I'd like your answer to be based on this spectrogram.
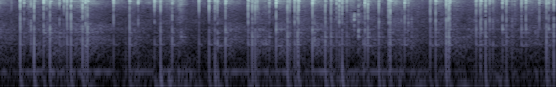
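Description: A hollow, glittery, light-up glass LED ball with gold glitter is held and tapped and scratched with long nails, giving a rapid string of sharp, dry clicks and scrapes. A faint high, glassy shimmer sits above the taps over a steady low hum.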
